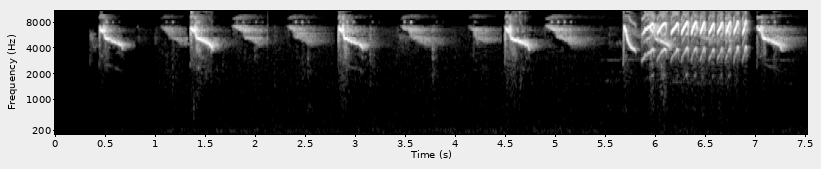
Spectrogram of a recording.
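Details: Female Oriental white-eye giving a trilling lure call used to attract other birds. Thin, high, downslurred notes repeat roughly every 0.7 seconds, then one rapid buzzy trill bursts out near the end.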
